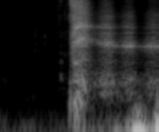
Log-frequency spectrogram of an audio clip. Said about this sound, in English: Your tummy just growled so loud. My tummy just growled. I think it got picked up on the mic.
